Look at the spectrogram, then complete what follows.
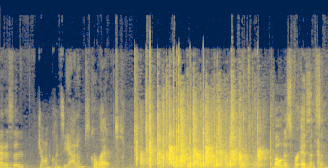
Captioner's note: audience claps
